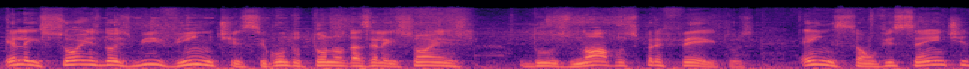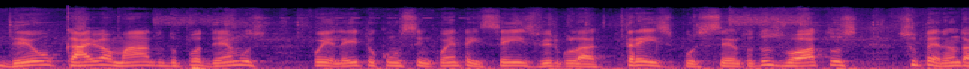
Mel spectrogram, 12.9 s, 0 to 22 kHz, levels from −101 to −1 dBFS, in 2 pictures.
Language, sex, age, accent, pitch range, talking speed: Portuguese, male, 60-79, Brazilian, 115-155 Hz, 110 wpm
